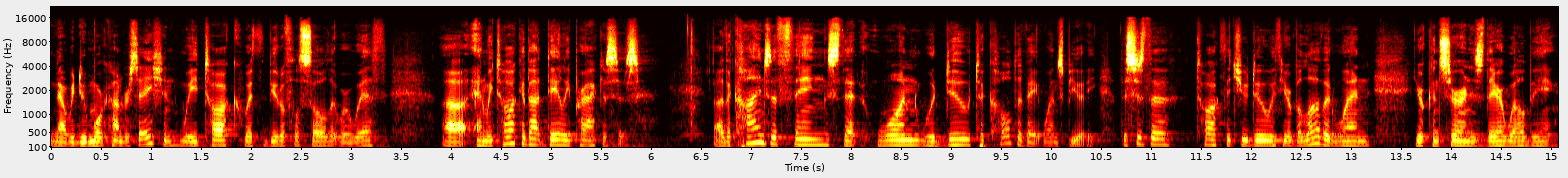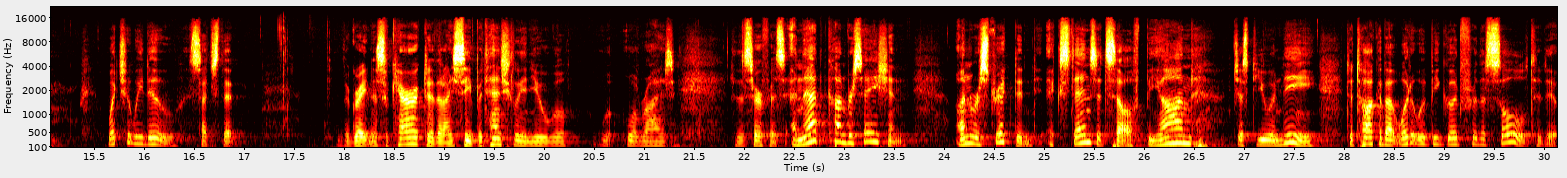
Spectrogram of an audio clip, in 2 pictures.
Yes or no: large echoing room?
yes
